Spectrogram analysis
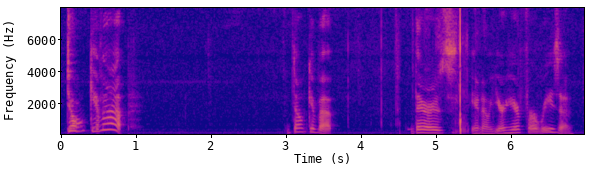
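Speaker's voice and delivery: high, choked-up plea with long pauses; real emotion lifting the voice; emotional. Real, not acted. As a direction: urge them on while holding back tears. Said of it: "Sorry, this was really emotional".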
